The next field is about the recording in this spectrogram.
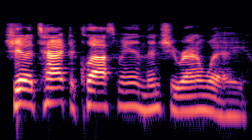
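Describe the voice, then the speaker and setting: A man's voice: mid-range voice, big pitch swings, brisk, bright, forceful tone, lo-fi sound. A man reading a scripted story aloud as an audiobook narrator.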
